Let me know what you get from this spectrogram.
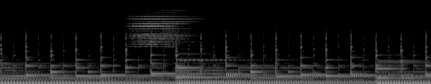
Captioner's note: chiming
